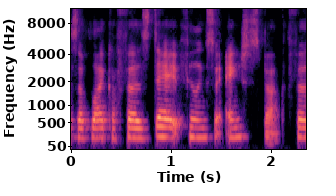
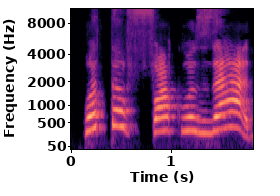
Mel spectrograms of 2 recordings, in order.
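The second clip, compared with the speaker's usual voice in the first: baffled; 7 semitones higher, slower than usual. Retold or imitated. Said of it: "But honestly, like".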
